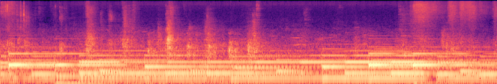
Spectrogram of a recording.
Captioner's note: queaky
